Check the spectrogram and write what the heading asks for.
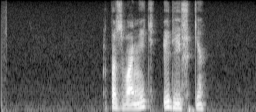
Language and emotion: Russian, neutral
